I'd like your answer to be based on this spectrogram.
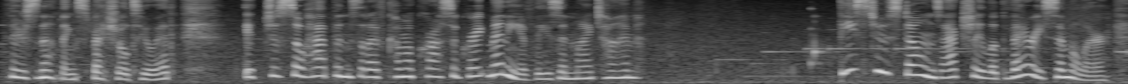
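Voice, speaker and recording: A woman's voice: on the high side, a little mellow, natural voice. A woman playing a learned gem appraiser. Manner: measured, explanatory. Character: knowledgeable female gem appraiser, modest. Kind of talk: game voice acting. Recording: studio voice over game music.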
